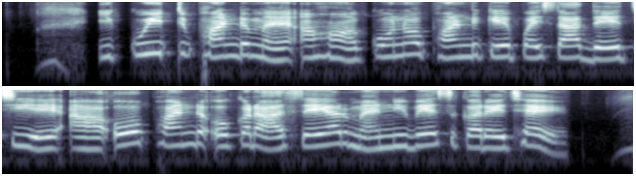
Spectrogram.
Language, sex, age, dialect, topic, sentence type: Maithili, female, 18-24, Eastern / Thethi, banking, statement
